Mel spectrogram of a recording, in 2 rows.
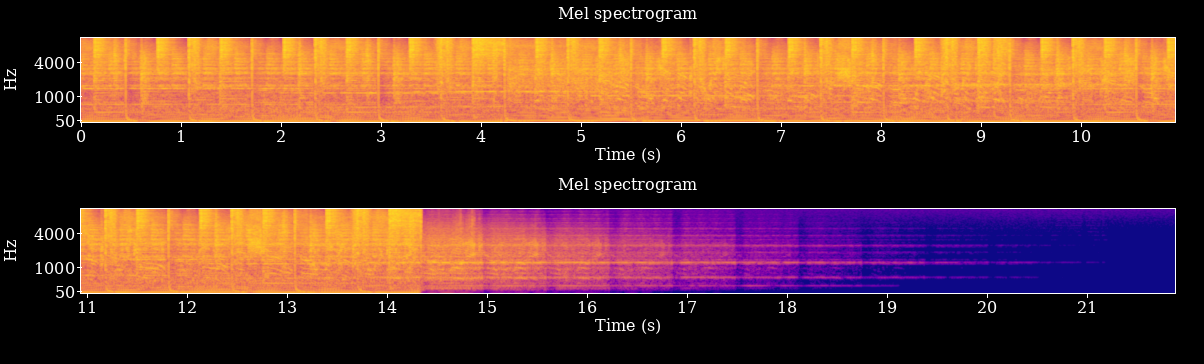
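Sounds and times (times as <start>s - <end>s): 
emotional phonk house music: 0.0s - 14.9s.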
